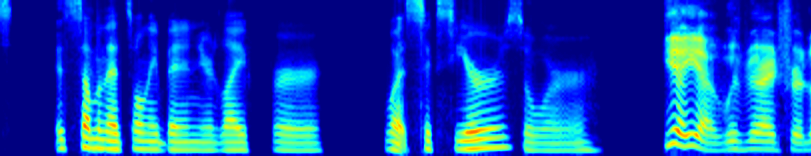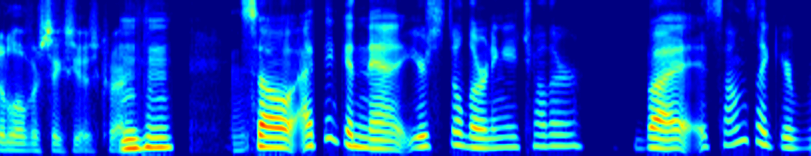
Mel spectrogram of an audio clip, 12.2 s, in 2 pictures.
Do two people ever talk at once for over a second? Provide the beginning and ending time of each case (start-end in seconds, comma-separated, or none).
none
